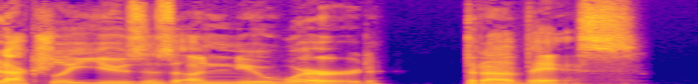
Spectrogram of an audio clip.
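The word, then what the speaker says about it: través: uses a new word Traves this is spelled t r a VES with an accent on the EES technically this is a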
